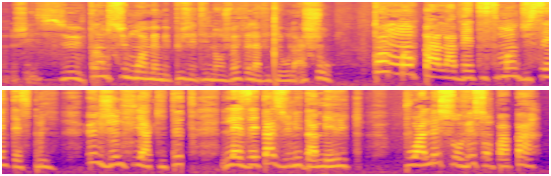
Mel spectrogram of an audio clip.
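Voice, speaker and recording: A man, his voice high and husky, races through a religious testimony. He turns straight to his listeners and acts out every person he quotes with dramatic flair. The sound is close and dry, with no room around it. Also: a bit bright, no room sound.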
